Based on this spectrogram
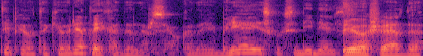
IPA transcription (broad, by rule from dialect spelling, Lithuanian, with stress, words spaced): ˈtɐɪp ˈjɛʊ toːˈkʲoː rʲɛˈtɐɪ kɐˈdɐ ˈnoːrs jɛʊ kɐˈdɐ jʊbʲɪˈlʲiɛjɪs ˈkoːks ˈdʲiːdʲɛlʲsʲ ˈjoː ˈʃʲʋʲæːzdɐʋɐ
